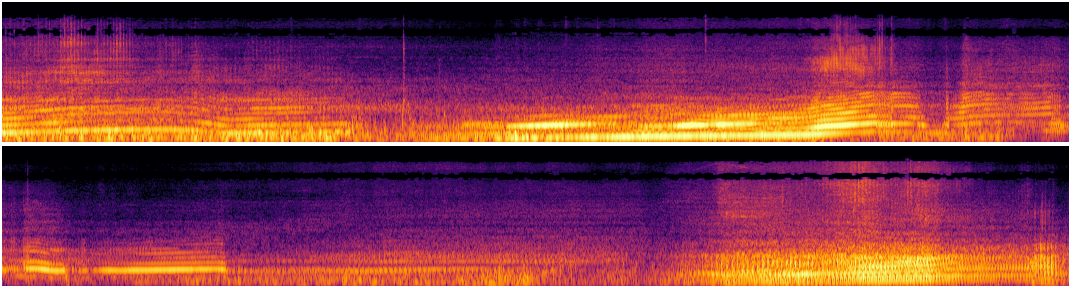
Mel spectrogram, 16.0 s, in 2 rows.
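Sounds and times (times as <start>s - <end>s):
sports car engine accelerating: 0.0s - 12.1s, 12.9s - 16.0s
car engine revving hard: 13.0s - 16.0s.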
